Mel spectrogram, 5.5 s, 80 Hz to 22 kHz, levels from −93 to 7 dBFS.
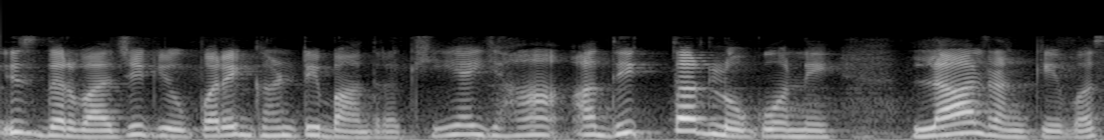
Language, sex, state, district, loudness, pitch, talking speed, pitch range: Hindi, female, Delhi, New Delhi, -18 LUFS, 220 Hz, 185 wpm, 185-240 Hz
